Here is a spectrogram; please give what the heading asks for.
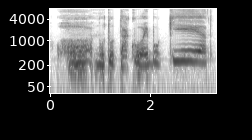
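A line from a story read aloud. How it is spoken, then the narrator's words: Groaning. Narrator (Russian): простонал психоаналитик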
